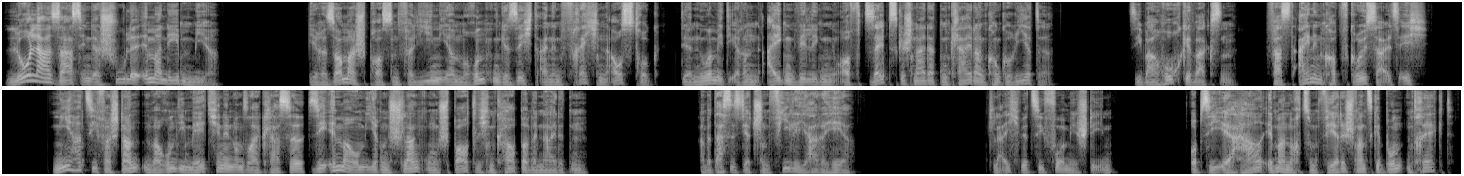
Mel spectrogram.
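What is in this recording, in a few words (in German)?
Schauspiel Freundlich; Schultage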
